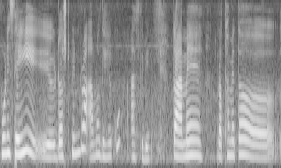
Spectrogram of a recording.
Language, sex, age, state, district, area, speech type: Odia, female, 45-60, Odisha, Rayagada, rural, spontaneous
